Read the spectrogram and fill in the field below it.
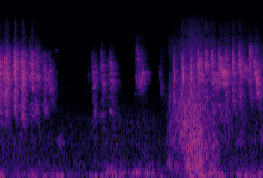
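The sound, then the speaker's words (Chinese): A flock of sparrows chirping in dense, overlapping bursts of high, twittering calls at the covered walkway of Jing Bridge, an octagonal pavilion where sparrows nest, with a brief rustling flutter of wings partway through; no one speaks. “我现在是站在静桥的这个廊子上面，你们听到的都是麻雀的声音。”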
